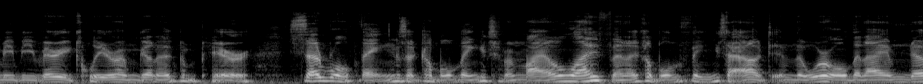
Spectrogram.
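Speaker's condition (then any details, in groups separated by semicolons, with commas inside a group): Cerebral palsy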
